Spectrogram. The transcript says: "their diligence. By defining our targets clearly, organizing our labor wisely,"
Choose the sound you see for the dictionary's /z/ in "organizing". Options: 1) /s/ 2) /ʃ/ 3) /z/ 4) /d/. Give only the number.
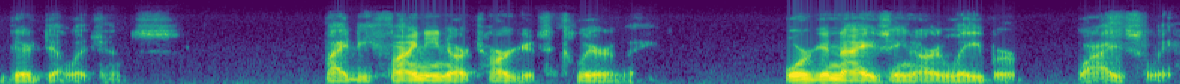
3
